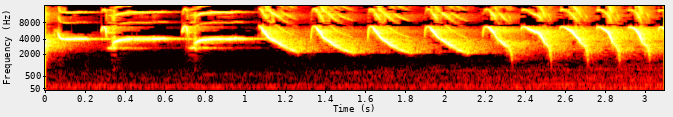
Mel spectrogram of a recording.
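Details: Canary song played as a provocation for other canaries: clear whistled notes sliding between pitches, then a steady series of loud downward-sweeping notes about three per second.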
